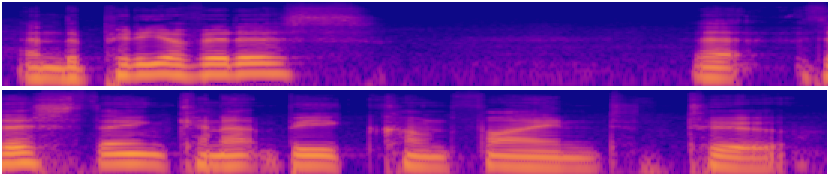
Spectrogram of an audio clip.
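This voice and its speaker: A man playing a grave, solemn narrator of an eerie radio play, speaking deliberately. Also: medium pitch, a little mellow, clear, resonant tone, no echo, natural voice. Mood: grave, warning.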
